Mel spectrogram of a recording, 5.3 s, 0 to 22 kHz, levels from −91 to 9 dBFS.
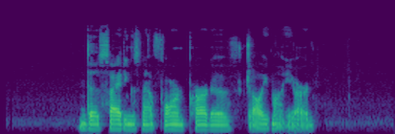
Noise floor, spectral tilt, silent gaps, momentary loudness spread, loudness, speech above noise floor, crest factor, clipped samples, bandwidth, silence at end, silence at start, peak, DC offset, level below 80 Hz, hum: -66 dBFS; -6 dB/octave; none; 9 LU; -25 LUFS; 42 dB; 22 dB; under 0.1%; 9.8 kHz; 1.1 s; 1.05 s; -4 dBFS; under 0.1%; -64 dBFS; none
